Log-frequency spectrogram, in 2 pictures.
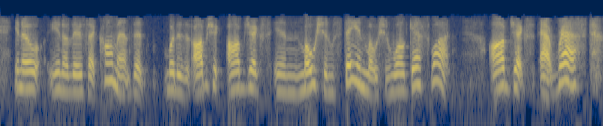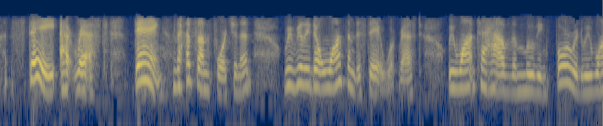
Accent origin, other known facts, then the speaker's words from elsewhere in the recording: Edmonton, Alberta, Canada; When I was a kid, I lived in Edmonton. I grew up in Edmonton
